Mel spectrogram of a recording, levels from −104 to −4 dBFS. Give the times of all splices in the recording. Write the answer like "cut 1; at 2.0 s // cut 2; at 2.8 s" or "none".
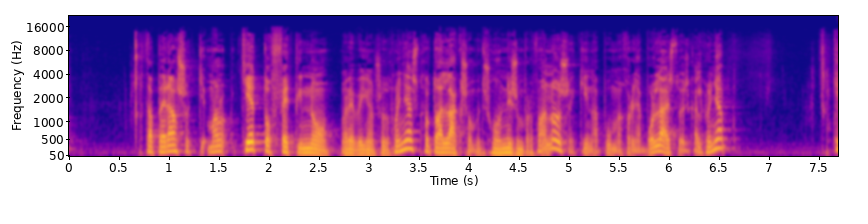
cut 1; at 3.5 s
